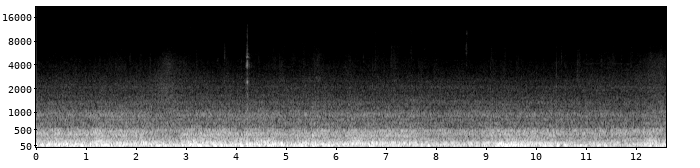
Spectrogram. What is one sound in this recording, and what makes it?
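A car engine hums and tyres rumble steadily on the road from inside the car.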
